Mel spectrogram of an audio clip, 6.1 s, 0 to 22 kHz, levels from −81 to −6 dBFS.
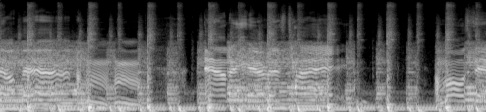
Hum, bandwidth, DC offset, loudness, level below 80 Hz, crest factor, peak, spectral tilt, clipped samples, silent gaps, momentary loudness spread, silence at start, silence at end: none; over 20 kHz; under 0.1%; -19 LUFS; -30 dBFS; 16 dB; -4 dBFS; -5 dB/octave; under 0.1%; none; 8 LU; 0 s; 0 s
